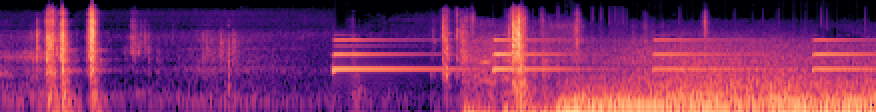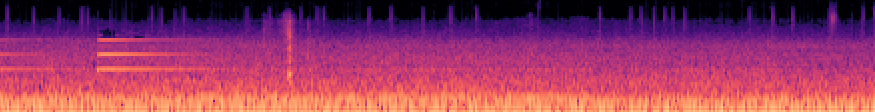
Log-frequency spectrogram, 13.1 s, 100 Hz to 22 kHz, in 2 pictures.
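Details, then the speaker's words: 2013 Toyota Tundra 4.6 V8, 2WD automatic, cold start after sitting overnight on an 85°F day, following a throttle-body clean that cured P2111 limp mode and rough cold idle: a few chimes, then a steady, even low idle without surging. "Way smoother now. So I think that did do the trick."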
